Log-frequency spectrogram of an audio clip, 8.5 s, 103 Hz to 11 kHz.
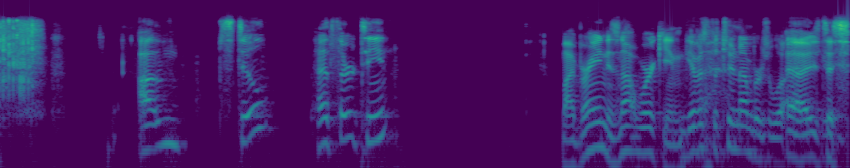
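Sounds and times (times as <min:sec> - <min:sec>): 
dice clattering across a hard tabletop: 0:00.0 - 0:00.5
speech: 0:01.4 - 0:04.1, 0:05.6 - 0:08.4.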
